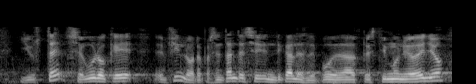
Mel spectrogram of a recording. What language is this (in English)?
Spanish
